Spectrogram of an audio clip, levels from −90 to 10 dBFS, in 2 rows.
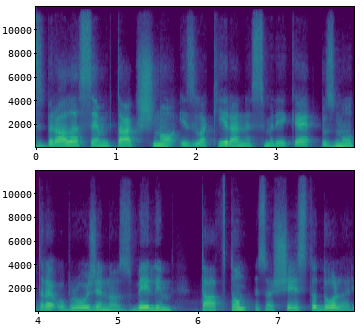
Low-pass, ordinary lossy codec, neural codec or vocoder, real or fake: none; none; codec, 24 kHz, 0.5 kbps, DualCodec; fake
